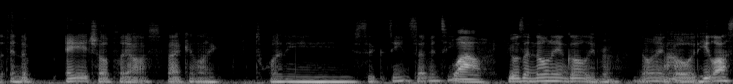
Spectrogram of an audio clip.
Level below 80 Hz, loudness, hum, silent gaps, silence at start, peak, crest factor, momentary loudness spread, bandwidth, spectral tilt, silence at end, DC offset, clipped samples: -50 dBFS; -32 LUFS; none; none; 0 s; -14 dBFS; 18 dB; 11 LU; 9.2 kHz; -7.5 dB/octave; 0 s; under 0.1%; under 0.1%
